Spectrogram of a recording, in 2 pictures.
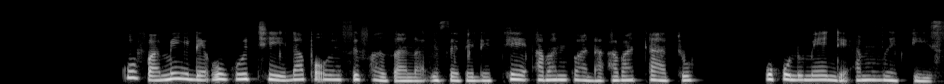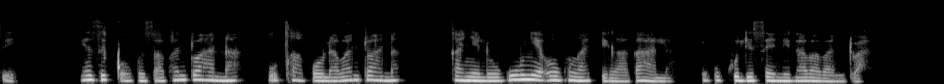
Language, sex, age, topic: North Ndebele, female, 36-49, health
